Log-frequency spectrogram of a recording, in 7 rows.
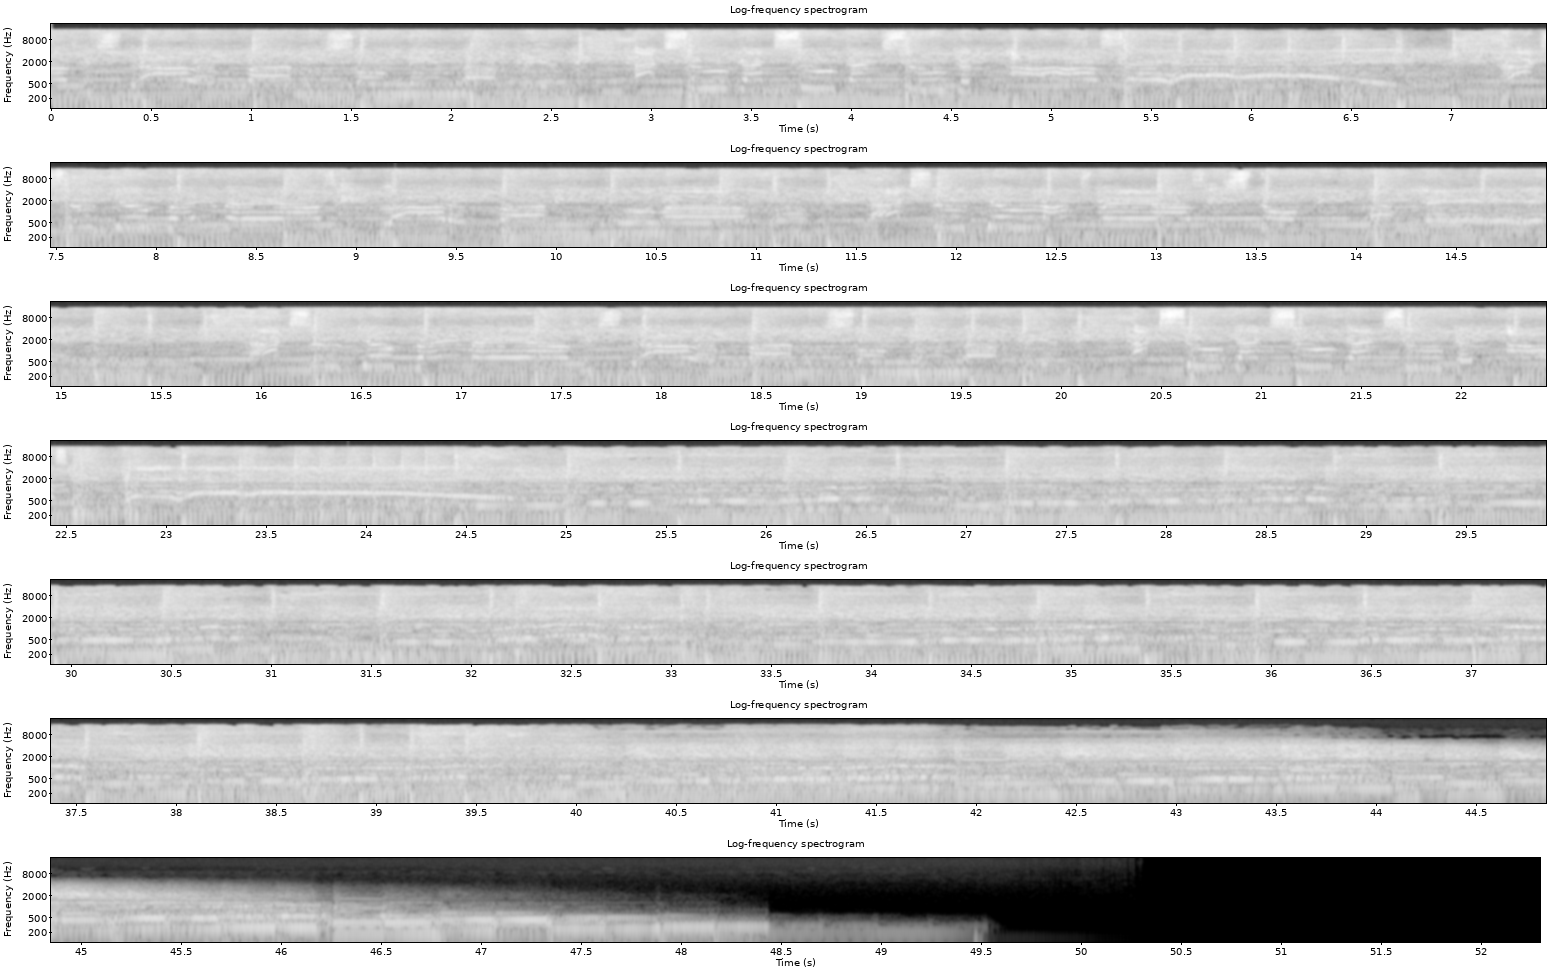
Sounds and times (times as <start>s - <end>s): Music: 0.0s - 49.6s.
